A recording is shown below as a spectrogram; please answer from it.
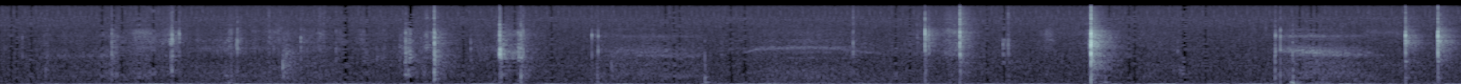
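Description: Tarot cards being handled and laid out: a scatter of light clicks and flicks of card stock, with a few sharper ones about three seconds in and again near the end.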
